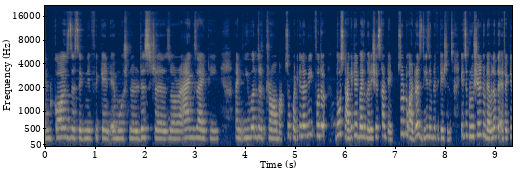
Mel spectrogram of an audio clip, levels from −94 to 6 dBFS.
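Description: Speech, with a time-stretched section from 4.60 s to the end at 9.35 s: the pace jumps to about 1.88 times faster while pitch holds, sounding rushed, likely from pitch-preserving software dropping short pieces. Spectrograms show unchanged harmonic spacing but compressed syllables; waveforms show denser, abruptly spliced segments.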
